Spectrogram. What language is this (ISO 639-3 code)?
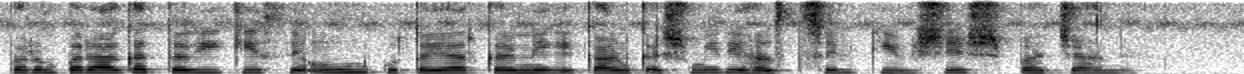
hin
